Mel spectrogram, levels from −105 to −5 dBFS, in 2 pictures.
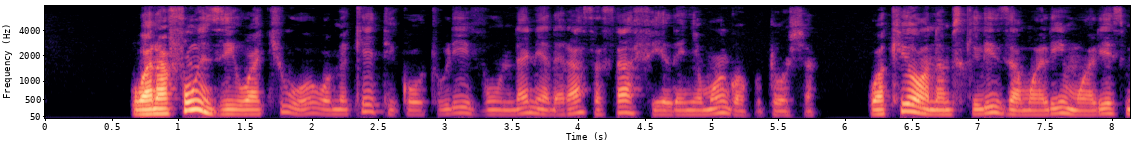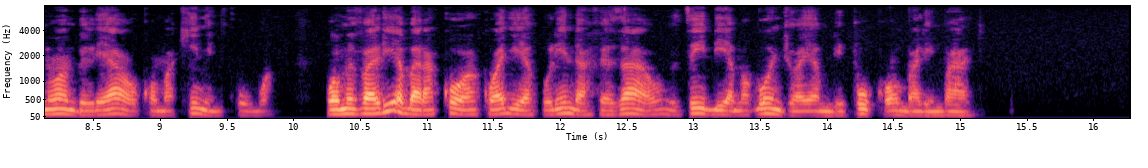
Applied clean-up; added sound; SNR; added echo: none; none; none; none.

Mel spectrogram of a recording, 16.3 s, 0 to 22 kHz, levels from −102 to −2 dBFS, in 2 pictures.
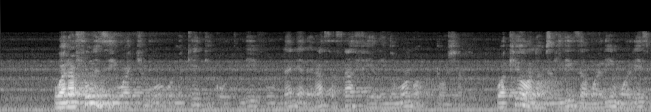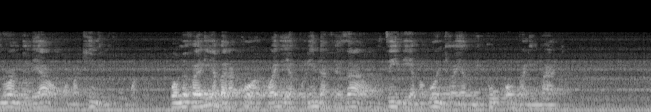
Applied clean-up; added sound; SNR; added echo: none; Engine; 12 dB; reverberation time 1.5 s.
